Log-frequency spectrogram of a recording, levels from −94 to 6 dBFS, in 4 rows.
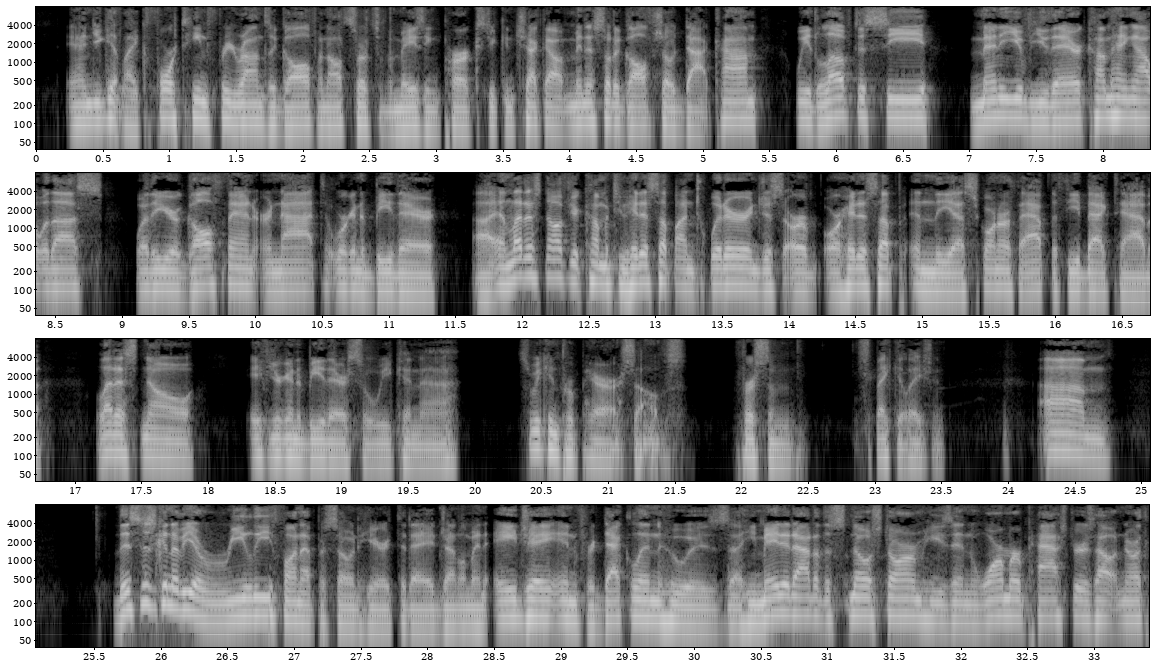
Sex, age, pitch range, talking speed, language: male, 30-49, 95-120 Hz, 235 wpm, English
